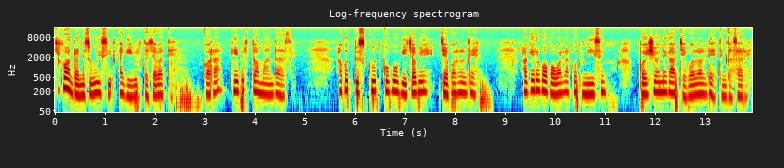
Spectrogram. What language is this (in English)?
Kalenjin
